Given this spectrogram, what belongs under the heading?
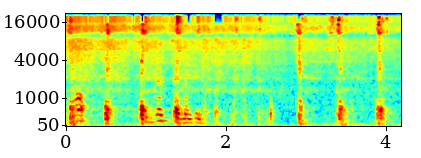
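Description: Masala with broad bean pods and mandeli fish stirred in a hot pan, giving repeated soft scraping swishes and a steady hiss of frying, with speech heard over the cooking.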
